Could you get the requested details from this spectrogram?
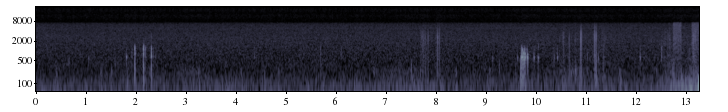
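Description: Quiet low gurgles and brief bubbling rumbles over a soft background hiss, typical of hunger-related stomach rumbling.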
